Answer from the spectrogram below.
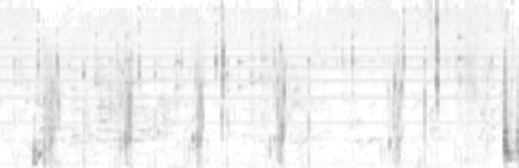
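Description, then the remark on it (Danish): Soft, wet slurping sips of wine, around seven short bursts spaced roughly a second apart, with faint mouth noises between them and a slightly louder slurp at the very end. “Og så tage en slurk.”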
